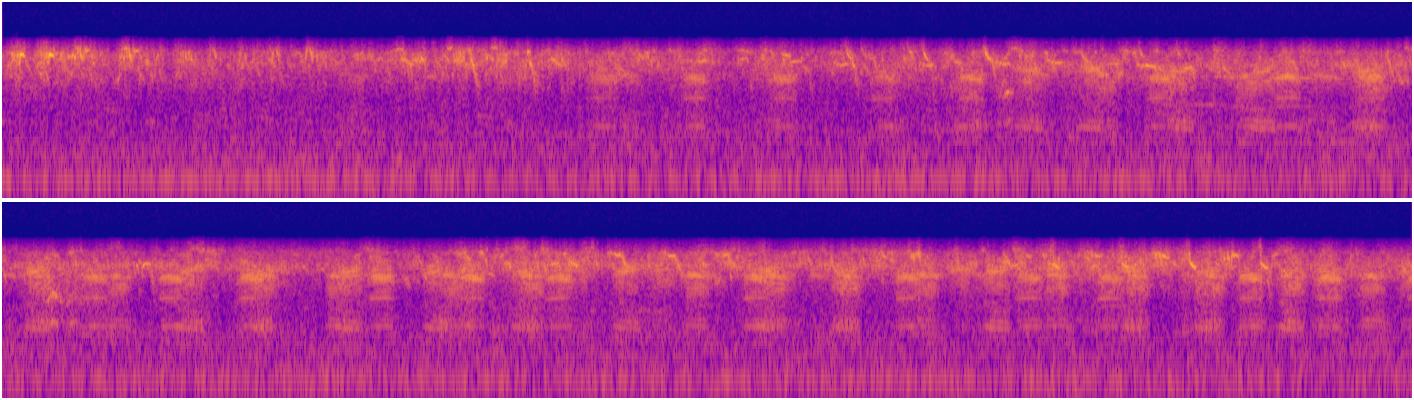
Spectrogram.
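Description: Many birds calling and chirping in a dense, continuous chatter, over a steady low hum.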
